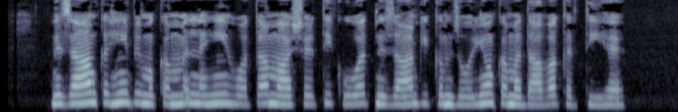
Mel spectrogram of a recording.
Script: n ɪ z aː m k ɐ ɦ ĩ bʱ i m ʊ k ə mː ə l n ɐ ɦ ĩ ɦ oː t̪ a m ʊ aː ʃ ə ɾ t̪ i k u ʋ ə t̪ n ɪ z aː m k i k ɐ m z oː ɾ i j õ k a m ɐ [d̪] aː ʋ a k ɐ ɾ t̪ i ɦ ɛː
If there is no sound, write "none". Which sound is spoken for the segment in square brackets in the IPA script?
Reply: d̪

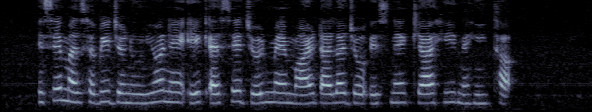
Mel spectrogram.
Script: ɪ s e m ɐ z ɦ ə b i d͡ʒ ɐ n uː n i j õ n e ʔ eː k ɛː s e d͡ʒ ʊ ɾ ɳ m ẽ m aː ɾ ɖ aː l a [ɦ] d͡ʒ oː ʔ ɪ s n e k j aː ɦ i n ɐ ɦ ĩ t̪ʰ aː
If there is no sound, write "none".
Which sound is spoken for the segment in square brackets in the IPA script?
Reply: none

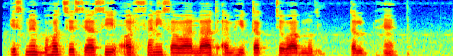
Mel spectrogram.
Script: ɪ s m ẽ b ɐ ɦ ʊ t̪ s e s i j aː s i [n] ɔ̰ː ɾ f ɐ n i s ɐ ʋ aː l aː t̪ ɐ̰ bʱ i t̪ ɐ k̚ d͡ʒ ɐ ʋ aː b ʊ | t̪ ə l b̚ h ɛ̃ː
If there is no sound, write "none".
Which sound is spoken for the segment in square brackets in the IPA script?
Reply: none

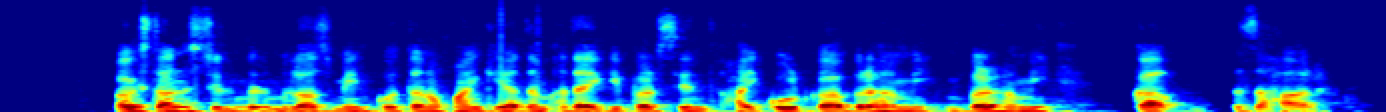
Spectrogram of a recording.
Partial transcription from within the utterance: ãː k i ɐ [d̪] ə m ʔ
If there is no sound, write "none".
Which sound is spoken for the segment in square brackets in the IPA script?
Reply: d̪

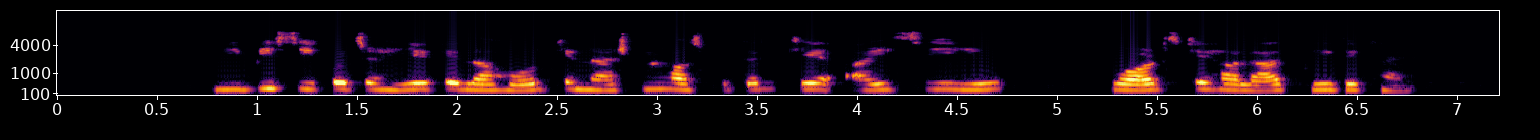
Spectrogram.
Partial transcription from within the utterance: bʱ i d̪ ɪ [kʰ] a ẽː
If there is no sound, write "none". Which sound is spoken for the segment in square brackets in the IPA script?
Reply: kʰ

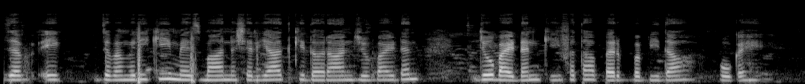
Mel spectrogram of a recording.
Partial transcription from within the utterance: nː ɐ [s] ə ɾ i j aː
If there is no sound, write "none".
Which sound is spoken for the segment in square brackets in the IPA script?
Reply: ʃ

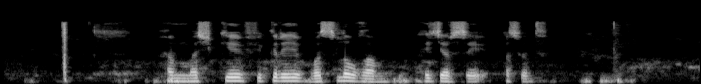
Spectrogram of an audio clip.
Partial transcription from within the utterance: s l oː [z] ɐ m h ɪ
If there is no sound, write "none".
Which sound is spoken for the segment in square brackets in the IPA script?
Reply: ɣ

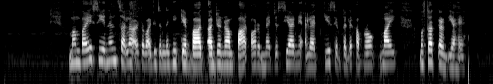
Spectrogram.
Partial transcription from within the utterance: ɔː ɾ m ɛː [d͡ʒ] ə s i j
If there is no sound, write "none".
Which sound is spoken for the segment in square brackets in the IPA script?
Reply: d͡ʒ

